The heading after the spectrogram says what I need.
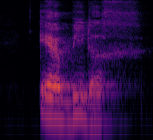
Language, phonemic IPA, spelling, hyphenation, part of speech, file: Dutch, /ˌeːrˈbi.dəx/, eerbiedig, eer‧bie‧dig, adjective, Nl-eerbiedig.ogg
- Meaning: respectful, courteous, well-mannered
